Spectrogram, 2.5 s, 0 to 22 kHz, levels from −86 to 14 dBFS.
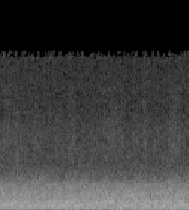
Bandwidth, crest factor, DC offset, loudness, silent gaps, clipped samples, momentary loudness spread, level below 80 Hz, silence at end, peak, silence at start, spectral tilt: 17 kHz; 12 dB; under 0.1%; -21 LUFS; none; under 0.1%; 0 LU; -58 dBFS; 0 s; -8 dBFS; 0 s; -4 dB/octave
